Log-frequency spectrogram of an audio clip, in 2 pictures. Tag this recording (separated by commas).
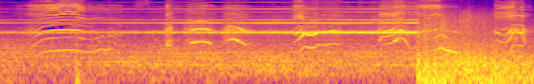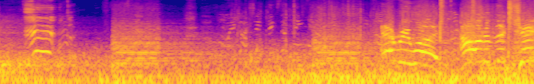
Speech, inside a large room or hall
